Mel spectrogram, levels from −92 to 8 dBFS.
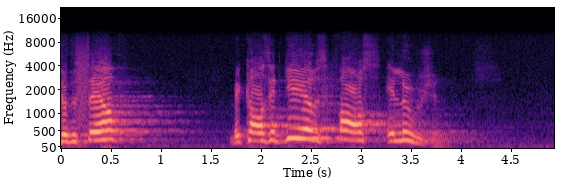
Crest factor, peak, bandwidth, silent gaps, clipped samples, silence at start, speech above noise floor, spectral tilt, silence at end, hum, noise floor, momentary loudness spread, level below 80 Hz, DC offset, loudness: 14 dB; -4 dBFS; 9 kHz; none; under 0.1%; 0 s; 40 dB; -7.5 dB/octave; 1.1 s; none; -54 dBFS; 14 LU; -52 dBFS; under 0.1%; -15 LUFS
